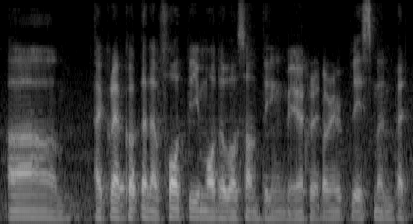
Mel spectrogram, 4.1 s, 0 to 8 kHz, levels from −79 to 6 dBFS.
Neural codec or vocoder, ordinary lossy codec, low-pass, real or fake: codec, 16 kHz, 0.8 kbps, ZipCodec; none; none; fake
